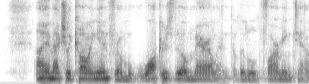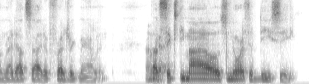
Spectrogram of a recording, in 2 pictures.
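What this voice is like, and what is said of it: Deep voice from being under the weather. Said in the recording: “you're a little bit under the weather. That's why you got ... radio voice”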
